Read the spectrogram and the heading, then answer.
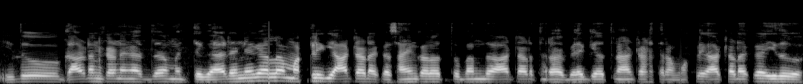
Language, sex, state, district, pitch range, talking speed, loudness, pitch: Kannada, male, Karnataka, Raichur, 120-135 Hz, 90 wpm, -15 LUFS, 125 Hz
